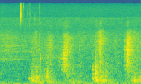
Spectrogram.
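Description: A wooden door is pulled and rattled without opening. It gives a few rough, clattering bursts at a fairly even pace, moderately loud, with no talk.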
